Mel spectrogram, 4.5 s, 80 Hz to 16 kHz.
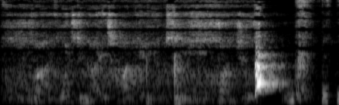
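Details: Dutchess, a 5-month-old female husky puppy, playing with feet indoors: a sharp, loud yip-bark bursts out near the end, with softer whimpering sounds before it and a woman talking throughout.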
